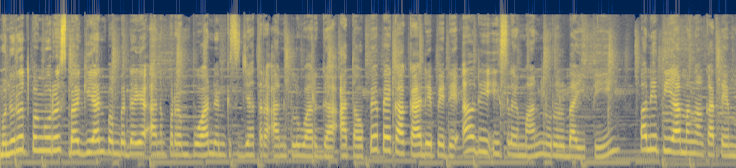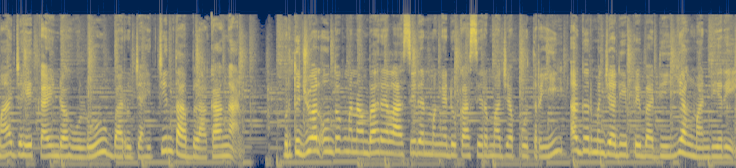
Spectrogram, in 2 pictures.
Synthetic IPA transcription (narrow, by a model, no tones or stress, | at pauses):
mənuɾʊt̪̚pəŋuɾʊsbaɡianpəmbədajaʔanpəɾəmpuandankəsəd͡ʒaht̪ɾaʔankəluarɡaʔat̪awpepekakadepedeʔɛldiʔːslemanːuɾʊlbait̪i | panit̪iaməŋakat̪ːemad͡ʒaɦɪt̪̚kaɪndaɦulubaɾud͡ʒaɦɪt̪̚t͡ʃint̪abəlakaŋa̰n | bərt̪ud͡ʒuanunt̪ʊk̚mənambahrelasidanməŋedukasiɾəmad͡ʒaput̪ɾiaɡarməɲd͡ʒadipɾibadijaŋmandiɾi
